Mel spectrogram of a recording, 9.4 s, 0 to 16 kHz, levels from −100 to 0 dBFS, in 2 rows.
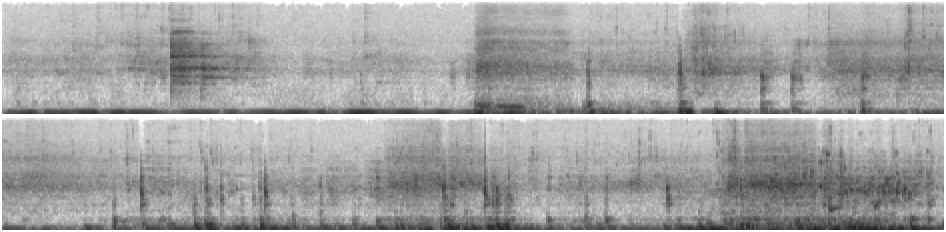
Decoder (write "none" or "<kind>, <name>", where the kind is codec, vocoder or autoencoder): none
